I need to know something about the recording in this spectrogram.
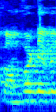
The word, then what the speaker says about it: comfortable: Now here one bonus tip: the spelling of comfortable is COMFORTABLE, but the pronunciation of R is silent.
